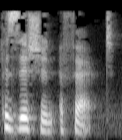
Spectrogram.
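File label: "Position-effect", English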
